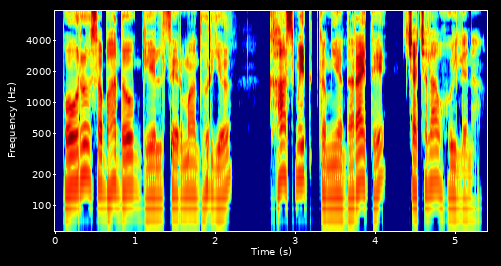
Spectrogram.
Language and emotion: Santali, neutral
